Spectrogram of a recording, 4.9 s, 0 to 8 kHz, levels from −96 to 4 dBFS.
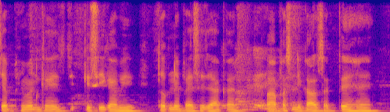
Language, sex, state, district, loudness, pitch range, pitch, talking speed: Hindi, male, Maharashtra, Washim, -18 LUFS, 110-115 Hz, 110 Hz, 185 wpm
